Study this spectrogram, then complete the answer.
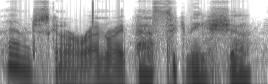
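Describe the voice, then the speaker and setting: A man's voice: mid-range voice, big pitch swings, brisk, faint music behind. A man giving playful, wry commentary as he streams a game. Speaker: gamer streamer.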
